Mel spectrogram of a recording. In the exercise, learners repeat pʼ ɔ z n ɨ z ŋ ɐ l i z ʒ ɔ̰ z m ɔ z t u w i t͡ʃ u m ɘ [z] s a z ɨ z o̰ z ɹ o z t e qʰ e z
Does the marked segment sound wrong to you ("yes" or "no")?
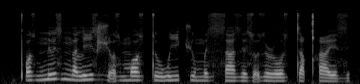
no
